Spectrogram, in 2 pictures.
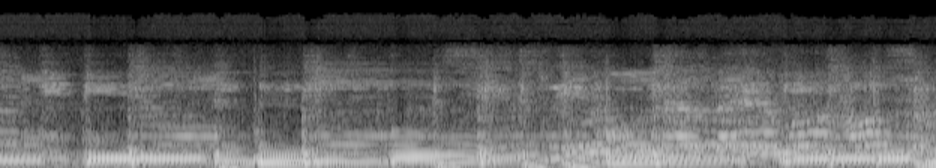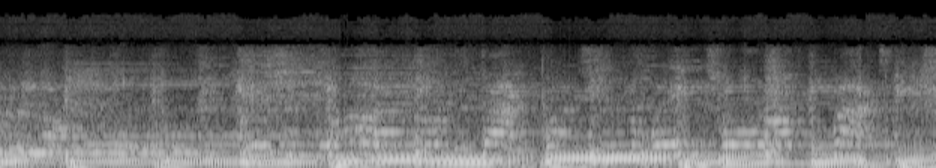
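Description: Electric bass guitar played fingerstyle, running a repeating line of held low notes, with fuller music playing behind it.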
